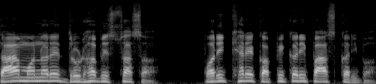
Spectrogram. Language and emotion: Odia, neutral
